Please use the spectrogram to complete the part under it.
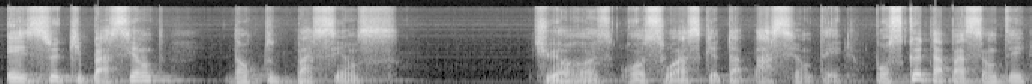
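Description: Gravelly deep-voiced man, emphatic. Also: very animated, moderate pace. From France. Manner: emphatic, repeats key words. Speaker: vodou priest. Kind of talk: radio studio interview. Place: radio studio. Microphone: studio mic with headphones.

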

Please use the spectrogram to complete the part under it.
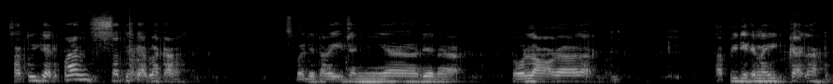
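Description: A man's voice: medium pitch, moderate pace, long pauses, slight background noise. An older man with a Malaysian Malay accent, a former deckhand telling a story in a casual, chatty way, speaking to the listener as to a younger person and acting out what others said.

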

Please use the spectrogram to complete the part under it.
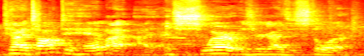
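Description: A man's voice: fairly high pitch, expressive, brisk, distant mic. A man in his twenties making a casual prank phone call, slangy and rambling. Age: 20s. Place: living room, seated on a couch. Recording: roomy, noisy, off-mic room recording.

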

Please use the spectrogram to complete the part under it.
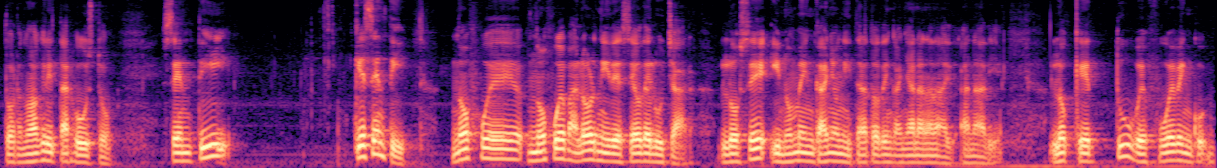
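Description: A man's voice: sits low, vocal fry, lo-fi sound. A man reading a short story aloud in first person, stumbling and restarting words as he goes. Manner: halting read-aloud with frequent restarts. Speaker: reader.

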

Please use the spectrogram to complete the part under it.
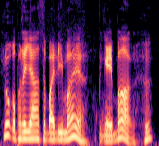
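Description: A smug, scheming male in-law in a dubbed soap opera, mocking and taunting with a lively, swooping delivery. The voice sits a little high for a man. The sound is dry and close, with no room echo. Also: very fast.

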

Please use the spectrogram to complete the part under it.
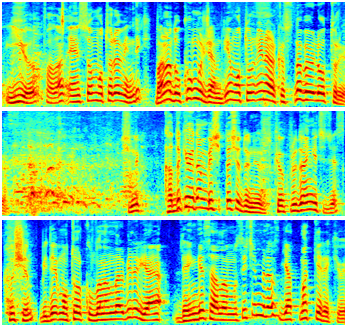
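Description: Wry, animated male guest. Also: on the high side, slight background noise. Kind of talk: casual storytelling on a talk show.

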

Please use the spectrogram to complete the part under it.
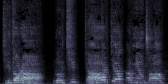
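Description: Storybook elephant granny played by an elderly woman, curious and admiring grandma voice, unhurried, picked up from a distance. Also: high voice, animated. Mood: friendly, admiring. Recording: roomy, distant mic, faint noise.

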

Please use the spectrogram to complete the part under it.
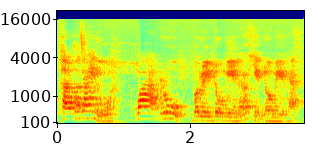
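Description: A man's voice: a little high, very animated, brisk, a crowd in the background. Young man teaching math in an echoey room. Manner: playful, chatty, joking asides to students. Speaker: student tutor. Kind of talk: exam-prep math lecture. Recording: echoey room, mic far off, faint hiss.

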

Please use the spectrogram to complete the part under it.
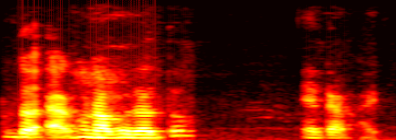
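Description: A woman's voice: fairly low pitch, steady tone, normal speed, vocal fry, slightly rough. Chatty young woman with regional Bengali accent. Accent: regional West Bengal Bengali. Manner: chatty, addresses viewers directly with asides. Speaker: vlogger. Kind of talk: casual daily-life vlog narration. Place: home, moving between rooms and rooftop.

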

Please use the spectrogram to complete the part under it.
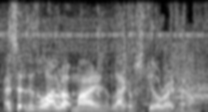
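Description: A man playing an old computer game and chatting casually with a friend, excitable and laughing often. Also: on the high side, racing. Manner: excitable, laughs often, yelps when hit. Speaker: game player, co-host. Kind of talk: casual let's-play banter.

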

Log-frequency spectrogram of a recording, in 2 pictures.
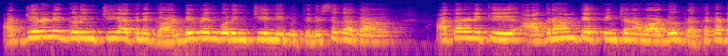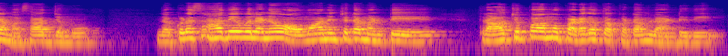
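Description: A stern, defiant queen from an old tale, read by a woman storyteller in her own voice. Her fairly high voice rings with a roomy echo. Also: expressive, moderate pace, a little mellow, natural voice. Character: proud queen warning her abductor, defiant. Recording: echoey room.

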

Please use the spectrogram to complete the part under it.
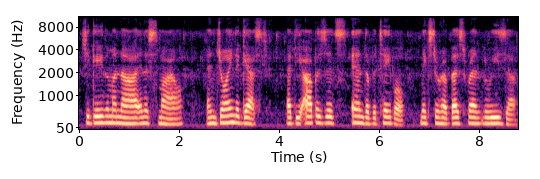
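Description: A woman narrating a story aloud in a calm, measured reading voice. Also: lowish voice, slight background noise, rough recording.

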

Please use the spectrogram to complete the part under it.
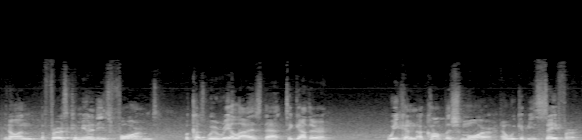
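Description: The recording is poor, with slight background noise, as an Egyptian man in his thirties speaks a little slowly in a slightly high, darkish voice. Serving as a panel speaker at a community center podium mic, he talks conversationally, gesturing and leaning on "you know" and "like."

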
